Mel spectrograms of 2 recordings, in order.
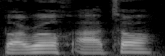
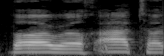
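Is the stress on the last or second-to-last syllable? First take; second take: last; second-to-last. First: The stress falls on the last syllable. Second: The stress falls on the second-to-last syllable. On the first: The speaker calls it right. "The accent's on the last syllable, in most cases, not the second to last" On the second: The speaker calls it wrong. "that's wrong"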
